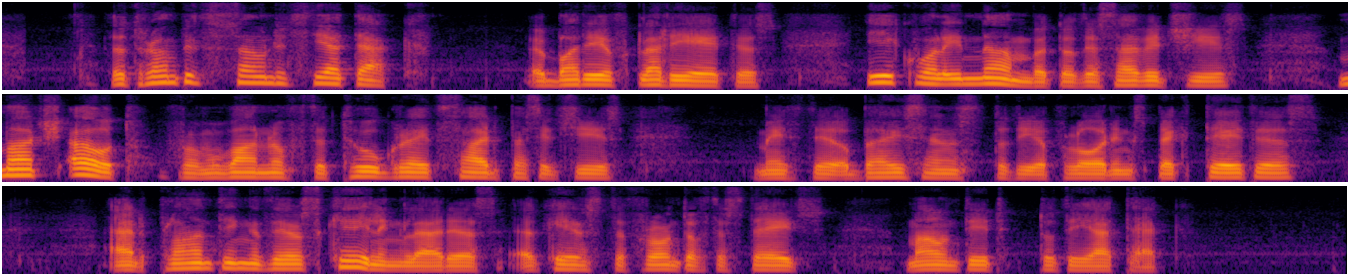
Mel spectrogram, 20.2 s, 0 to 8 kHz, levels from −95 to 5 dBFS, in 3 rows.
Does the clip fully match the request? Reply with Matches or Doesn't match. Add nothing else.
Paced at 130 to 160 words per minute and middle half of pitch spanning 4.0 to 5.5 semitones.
Matches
